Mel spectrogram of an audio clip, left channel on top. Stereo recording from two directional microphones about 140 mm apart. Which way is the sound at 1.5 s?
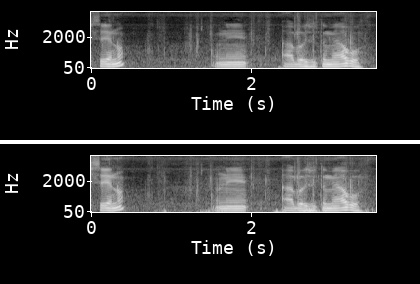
5° left (ahead or behind).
